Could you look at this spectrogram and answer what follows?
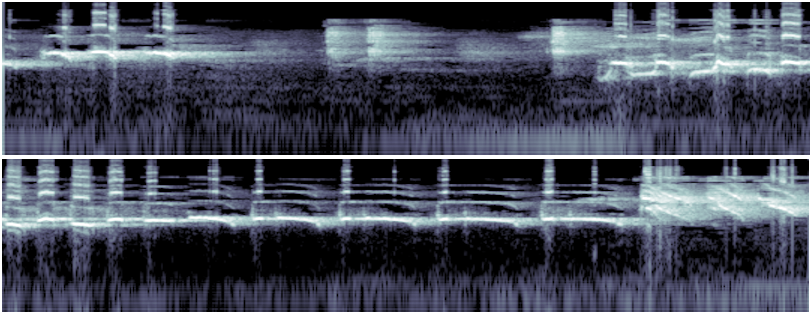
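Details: White-rumped shama of the pied 'blorok' variety, singing actively with 'siren shot' phrases: rising whistles, a brief pause, then a long run of rapid, bubbling whistled notes near one pitch, ending in sharp high notes.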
